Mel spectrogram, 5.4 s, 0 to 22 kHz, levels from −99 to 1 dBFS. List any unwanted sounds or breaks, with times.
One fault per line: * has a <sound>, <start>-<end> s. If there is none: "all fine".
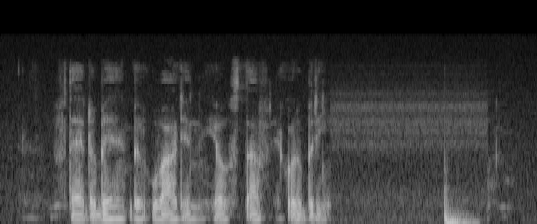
* has a thud, 4.4-4.8 s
